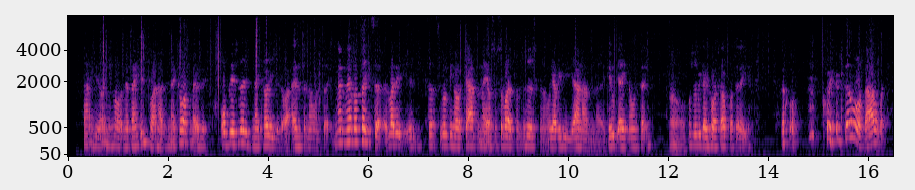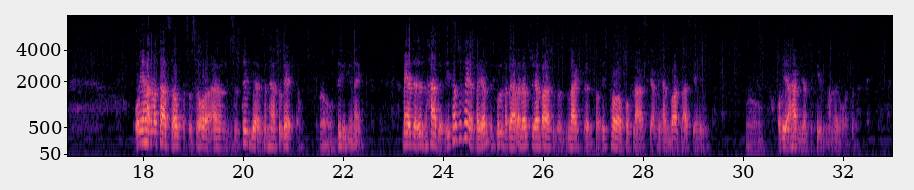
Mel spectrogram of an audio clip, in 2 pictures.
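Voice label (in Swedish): Harplinge Halland, dialekter; Folkminnen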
